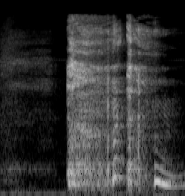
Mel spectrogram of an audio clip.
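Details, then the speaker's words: Adult with a very sore throat gives a short run of three or four harsh cough bursts after a moment of quiet room noise. "Excusez-moi pour que vous entendez me tousser."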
